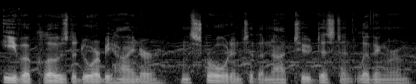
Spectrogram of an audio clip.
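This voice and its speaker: A man's voice: rumbling low, fairly even intonation, a little fast. A man narrating a scripted horror story as an ominous storyteller.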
